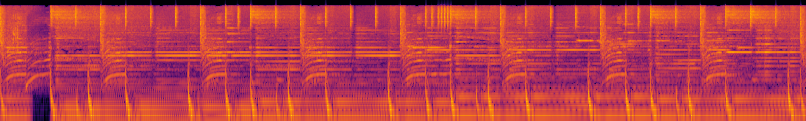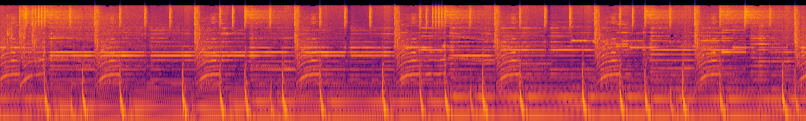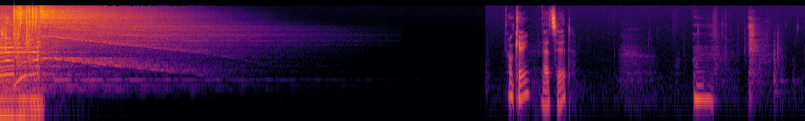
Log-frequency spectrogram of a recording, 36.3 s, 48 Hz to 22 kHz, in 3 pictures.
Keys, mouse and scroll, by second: 4.1 ctrl+scroll up 2, 4.9 ctrl+scroll down 2, 6.4 ctrl+scroll down 2, 7.2 ctrl+scroll down 2.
